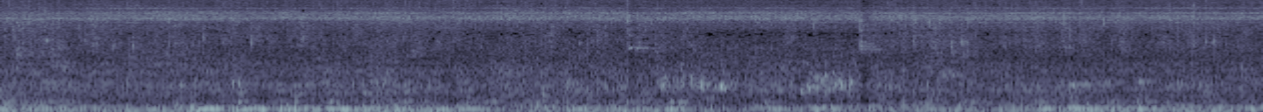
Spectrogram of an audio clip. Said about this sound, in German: Ja, und dann werden wir mal die Tasse ausspülen.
